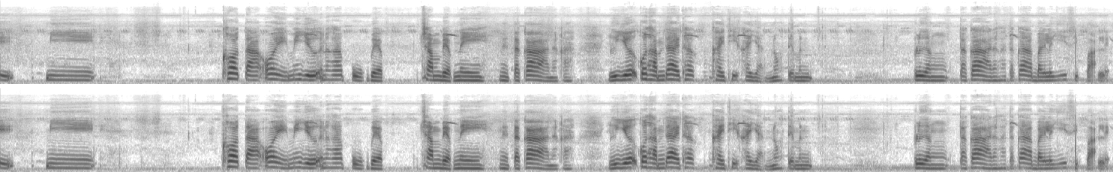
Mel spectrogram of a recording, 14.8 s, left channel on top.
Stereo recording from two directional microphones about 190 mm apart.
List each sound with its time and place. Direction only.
0.6 s speech: centre (ahead or behind)
2.9 s speech: 10° left (ahead or behind)
9.5 s speech: 5° left (ahead or behind)
12.1 s speech: 10° left (ahead or behind)
12.5 s speech: 20° left (ahead or behind); by 14.8 s centre (ahead or behind)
